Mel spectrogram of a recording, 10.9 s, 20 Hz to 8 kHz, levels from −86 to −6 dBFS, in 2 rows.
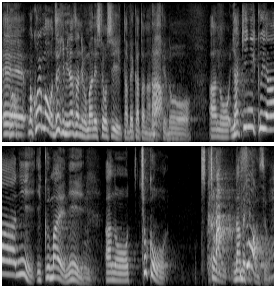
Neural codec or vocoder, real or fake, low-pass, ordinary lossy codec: none; real; none; none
